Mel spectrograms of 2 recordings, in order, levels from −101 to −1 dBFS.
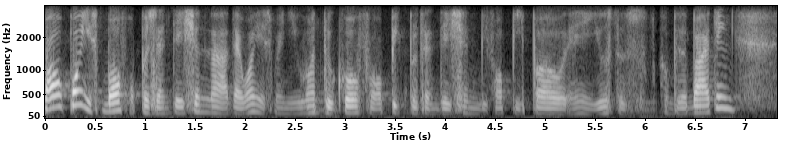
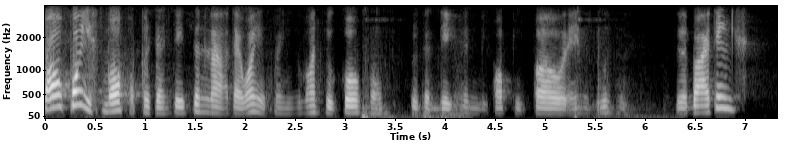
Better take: first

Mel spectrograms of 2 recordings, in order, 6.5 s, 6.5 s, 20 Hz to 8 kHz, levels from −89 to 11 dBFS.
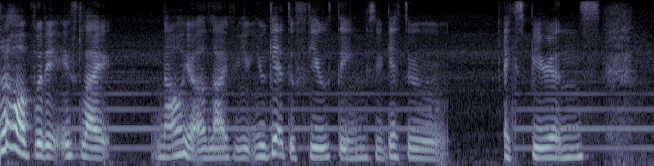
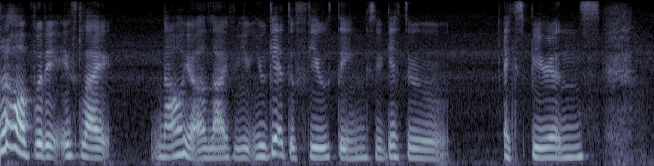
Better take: second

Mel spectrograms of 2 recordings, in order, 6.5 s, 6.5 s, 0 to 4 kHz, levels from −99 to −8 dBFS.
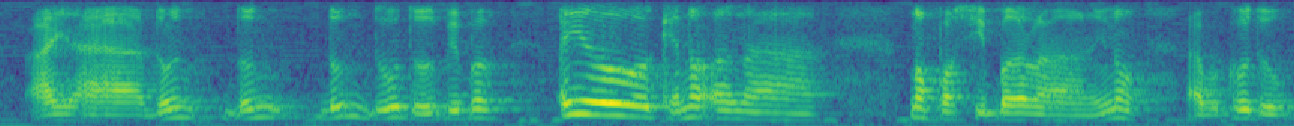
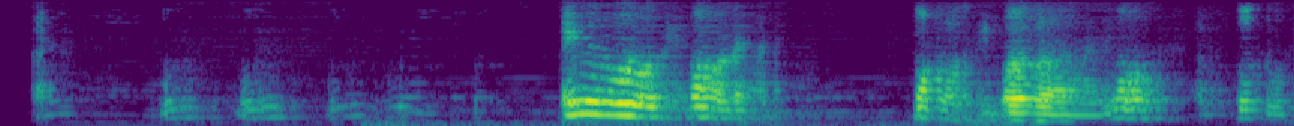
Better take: first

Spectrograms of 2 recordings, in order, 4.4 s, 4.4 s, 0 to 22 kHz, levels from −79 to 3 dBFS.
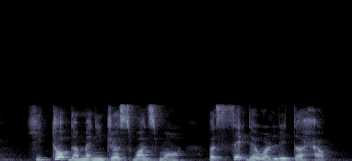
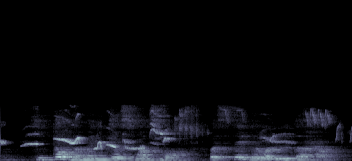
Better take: first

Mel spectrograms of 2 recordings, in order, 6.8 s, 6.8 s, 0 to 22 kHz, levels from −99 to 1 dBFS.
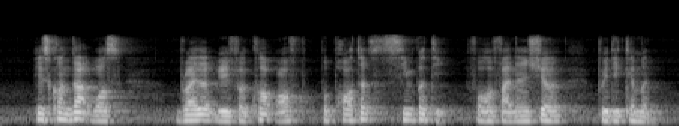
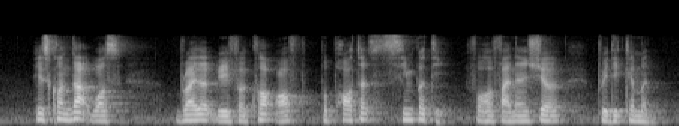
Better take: second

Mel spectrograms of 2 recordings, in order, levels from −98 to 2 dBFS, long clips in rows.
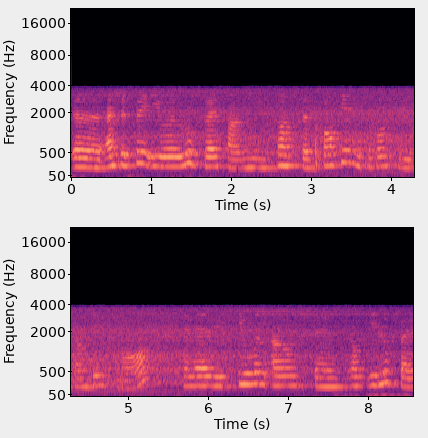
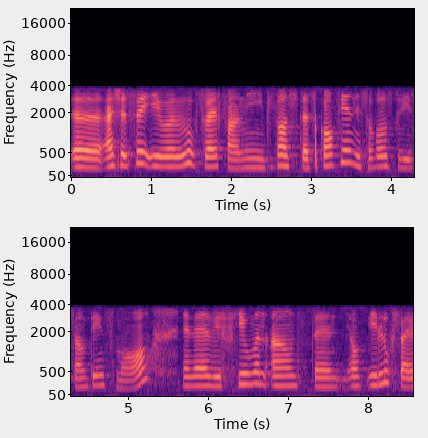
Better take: second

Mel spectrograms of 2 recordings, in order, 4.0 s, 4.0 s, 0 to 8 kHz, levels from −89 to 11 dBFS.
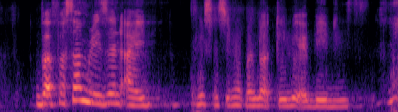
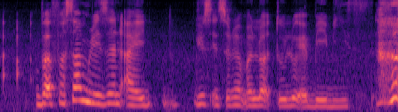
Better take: second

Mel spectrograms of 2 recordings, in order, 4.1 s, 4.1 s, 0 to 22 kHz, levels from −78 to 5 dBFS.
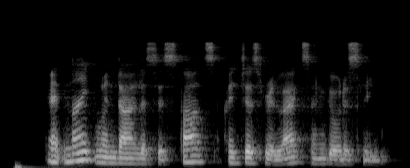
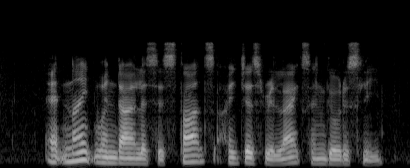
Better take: second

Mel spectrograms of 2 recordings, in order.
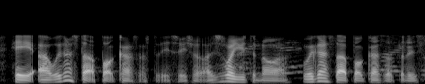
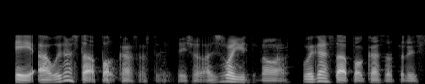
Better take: first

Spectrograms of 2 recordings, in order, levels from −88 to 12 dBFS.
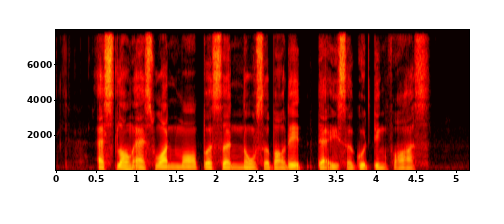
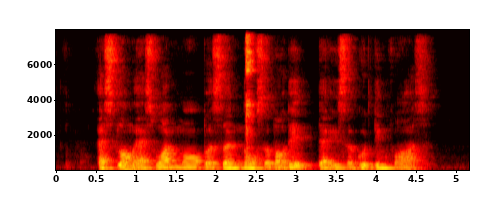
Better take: first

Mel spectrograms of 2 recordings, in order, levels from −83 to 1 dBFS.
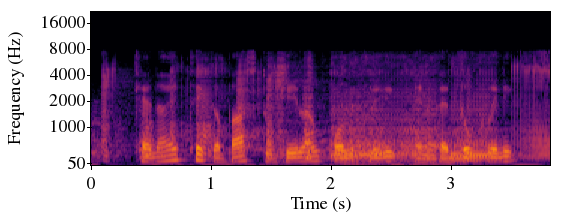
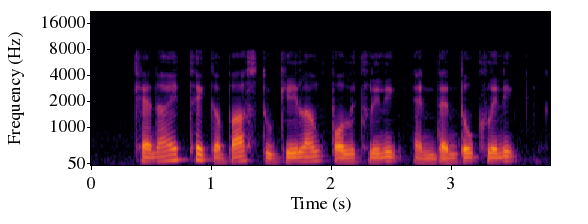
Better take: second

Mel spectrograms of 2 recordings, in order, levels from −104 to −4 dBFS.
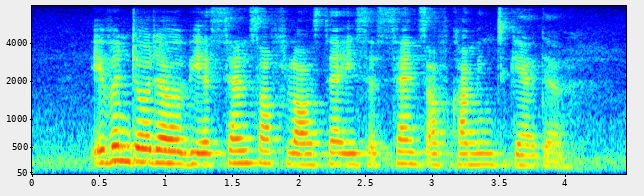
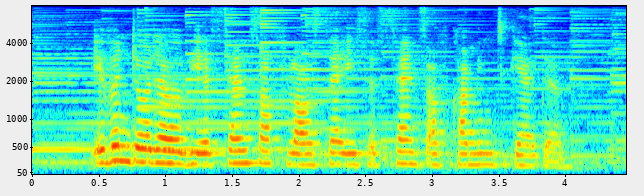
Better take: first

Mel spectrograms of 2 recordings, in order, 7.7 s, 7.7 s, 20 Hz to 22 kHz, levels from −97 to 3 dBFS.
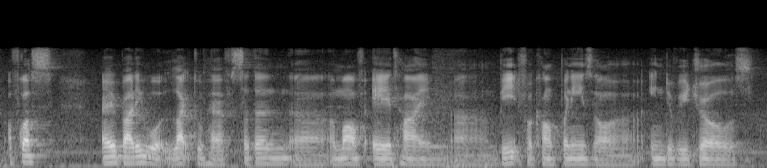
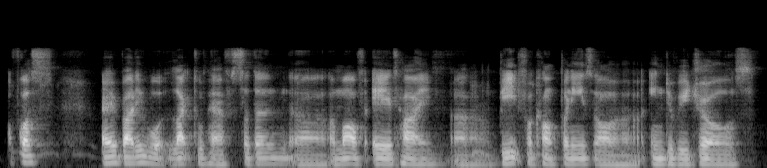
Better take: first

